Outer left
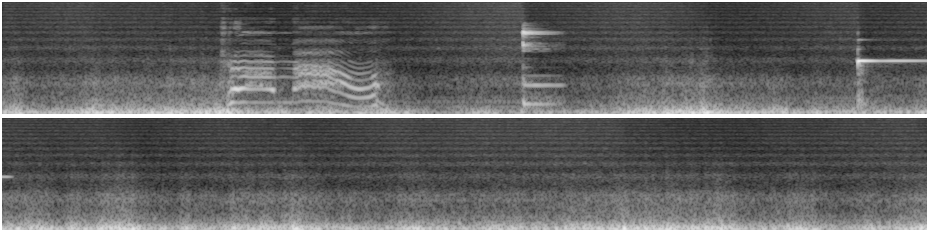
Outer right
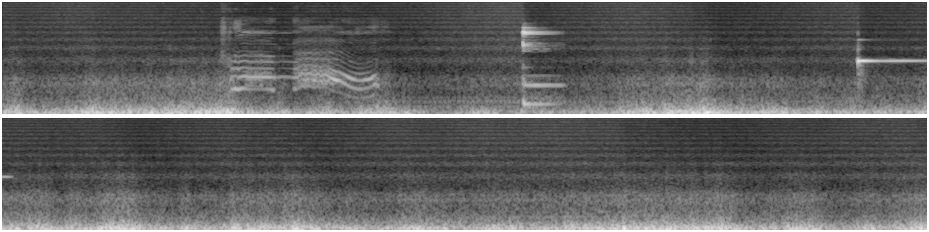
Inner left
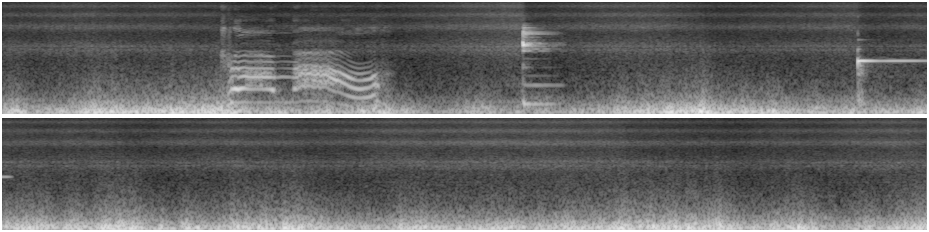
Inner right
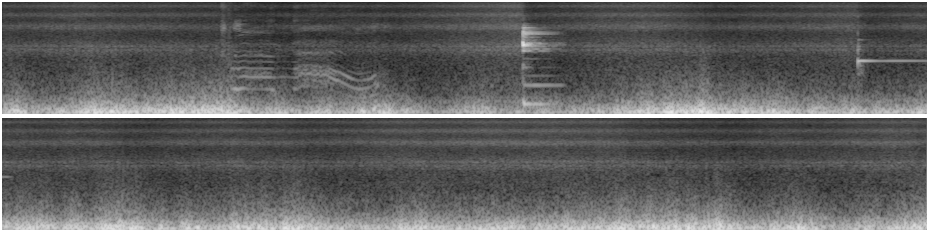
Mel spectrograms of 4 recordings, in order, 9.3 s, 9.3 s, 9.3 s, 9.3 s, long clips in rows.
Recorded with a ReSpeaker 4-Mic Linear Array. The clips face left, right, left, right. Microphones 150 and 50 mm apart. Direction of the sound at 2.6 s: Centre (ahead or behind).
